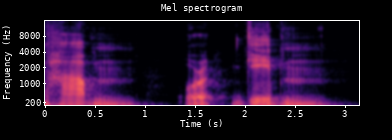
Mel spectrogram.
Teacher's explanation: Ben sounds like bm, for example in haben or geben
